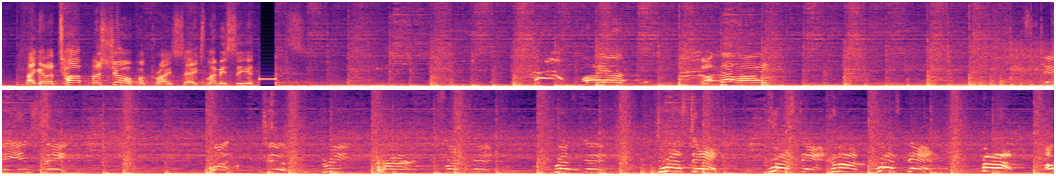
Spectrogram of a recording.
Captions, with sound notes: I got a topless show for Christ's sakes. Let me see your (beeps). (grunts) Higher! Not that high. Stay in sync! One, two, three, cut! Thrust it, thrust it! Thrust it, thrust it! Come on, thrust it, bop!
